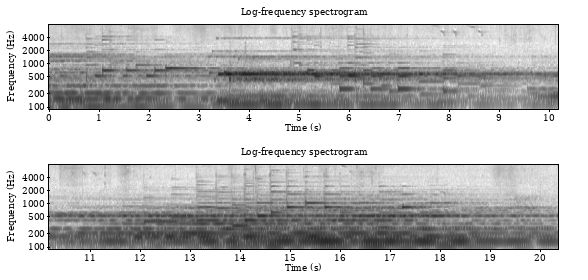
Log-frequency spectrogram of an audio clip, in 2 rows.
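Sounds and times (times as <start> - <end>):
piano music: 0.0 - 20.3.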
